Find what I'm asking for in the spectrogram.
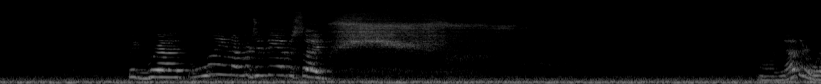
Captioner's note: inhale; exhale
